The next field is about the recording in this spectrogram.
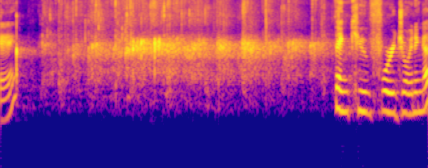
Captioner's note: applause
